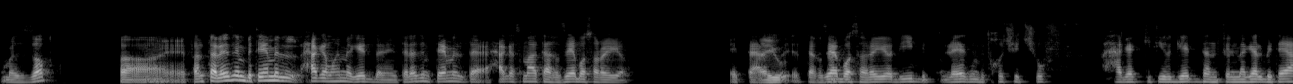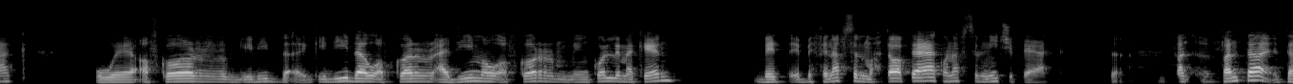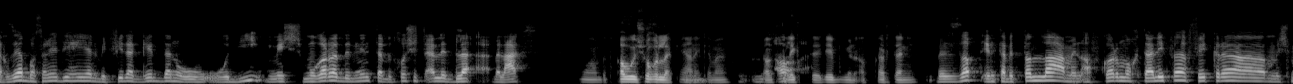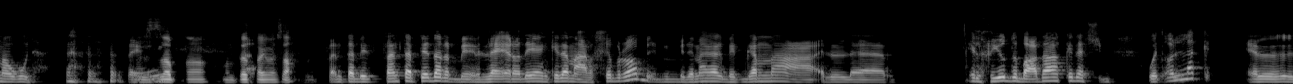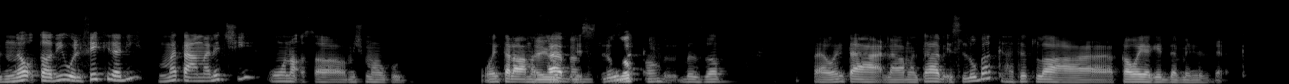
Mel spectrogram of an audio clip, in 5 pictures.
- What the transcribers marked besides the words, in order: in French: "niche"; other background noise; unintelligible speech; tapping; laugh; swallow
- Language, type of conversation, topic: Arabic, podcast, إيه اللي بيحرّك خيالك أول ما تبتدي مشروع جديد؟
